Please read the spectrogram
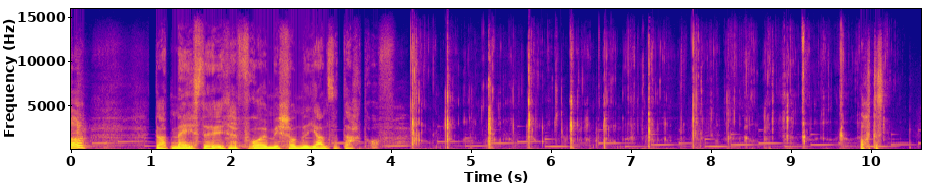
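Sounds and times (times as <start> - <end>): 
speech: 0.0 - 0.4, 1.0 - 4.0
crunchy chewing of a Spreewald pickled gherkin from Brandenburg: 4.0 - 10.4.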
